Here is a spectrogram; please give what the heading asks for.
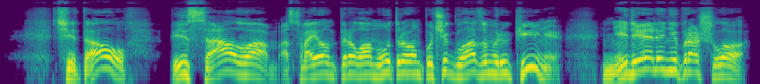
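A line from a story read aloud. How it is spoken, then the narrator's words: Deep bass voice. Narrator (Russian): пробасил полковник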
